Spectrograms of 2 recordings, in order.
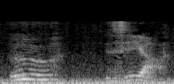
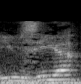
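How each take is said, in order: First: The name begins with a long 'ooz' sound. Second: The name begins with a short 'uh' sound. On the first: The speaker calls it right. "at the beginning of it's like O-O-Z" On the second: The speaker calls it wrong. "usually I would say Uzziah"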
